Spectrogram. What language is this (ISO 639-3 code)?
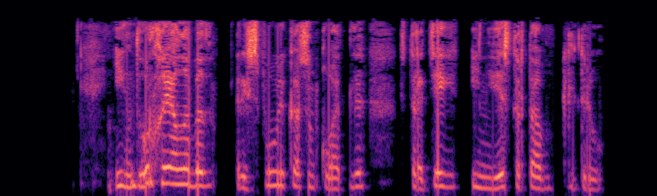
bak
